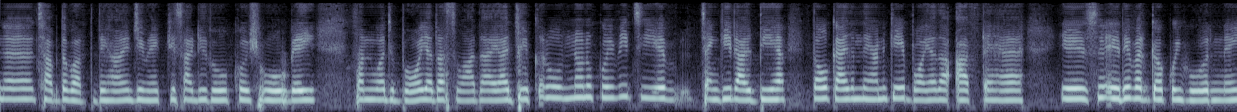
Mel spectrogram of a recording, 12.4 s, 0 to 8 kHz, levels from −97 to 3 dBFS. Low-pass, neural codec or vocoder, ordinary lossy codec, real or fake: none; codec, 16 kHz, 1.1 kbps, Voila-Tokenizer; none; fake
